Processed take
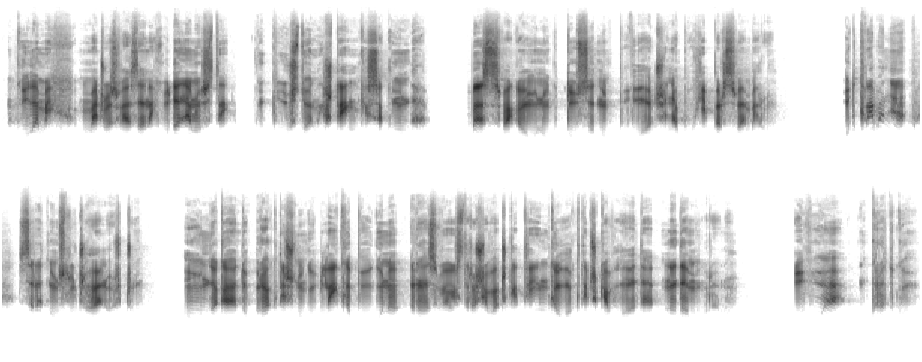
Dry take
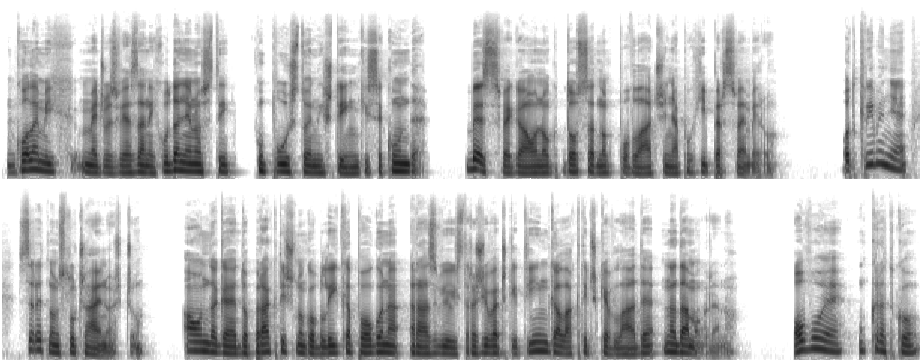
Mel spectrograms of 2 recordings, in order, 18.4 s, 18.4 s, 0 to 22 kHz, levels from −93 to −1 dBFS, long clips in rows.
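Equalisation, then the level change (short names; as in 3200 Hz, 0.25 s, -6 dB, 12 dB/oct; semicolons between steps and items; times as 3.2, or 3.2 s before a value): steep high-pass 1600 Hz 96 dB/oct; +6.5 dB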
